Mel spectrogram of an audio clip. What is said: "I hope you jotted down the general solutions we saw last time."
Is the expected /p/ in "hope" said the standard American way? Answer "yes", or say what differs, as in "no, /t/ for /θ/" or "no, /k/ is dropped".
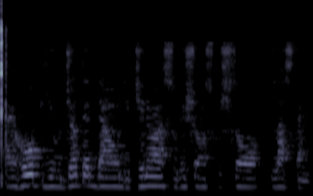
yes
